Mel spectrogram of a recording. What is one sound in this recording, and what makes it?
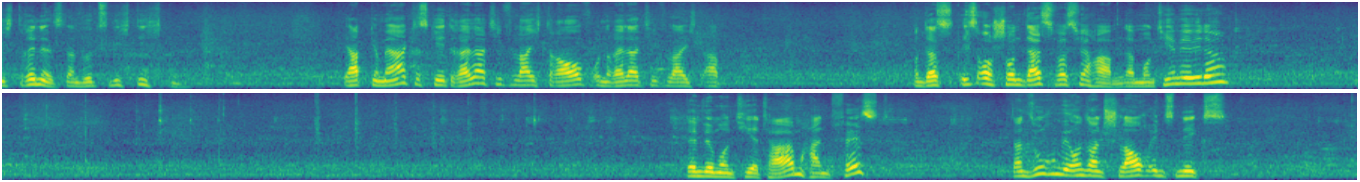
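A middle-aged man speaks calmly close by, explaining.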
